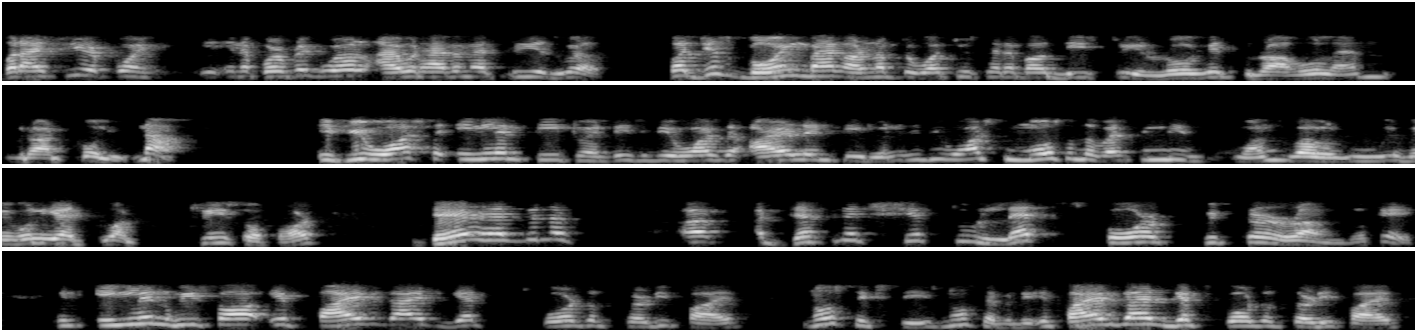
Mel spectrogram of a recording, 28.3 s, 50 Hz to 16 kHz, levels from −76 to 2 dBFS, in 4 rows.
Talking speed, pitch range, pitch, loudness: 210 wpm, 185-240 Hz, 210 Hz, -19 LUFS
